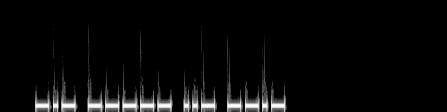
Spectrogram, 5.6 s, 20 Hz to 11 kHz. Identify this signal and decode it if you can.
Morse code, heard as a keyed tone, about 22 wpm, 700 Hz. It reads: K0UQ
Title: USA Call Signs - 4 Characters - Repeated 3x - 22wpm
